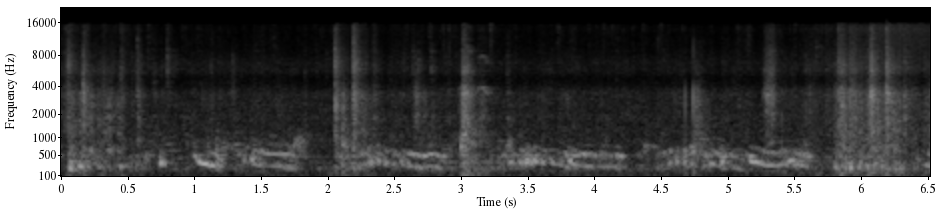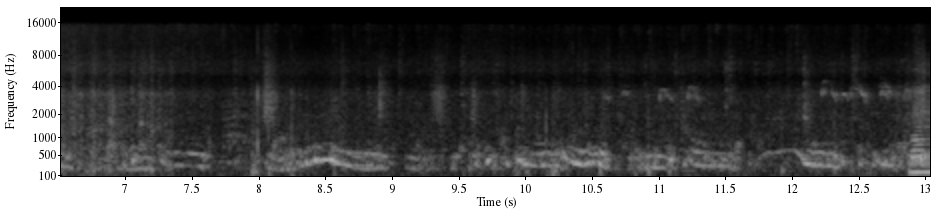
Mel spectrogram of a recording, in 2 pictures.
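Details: Native pigeons kept indoors as domestic birds, cooing steadily: low, throaty rolling coos repeated and overlapping through the whole stretch, with a few sharp knocks and clatters in the room.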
